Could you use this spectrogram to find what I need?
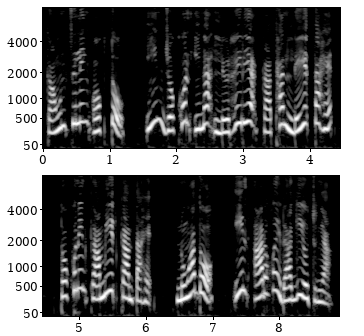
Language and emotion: Santali, angry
